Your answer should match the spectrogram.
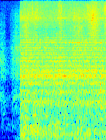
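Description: Jet aircraft engine noise, a steady even roar that sets in abruptly about a third of a second in.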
